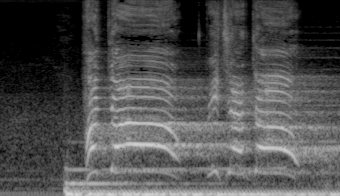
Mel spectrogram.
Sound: shouting

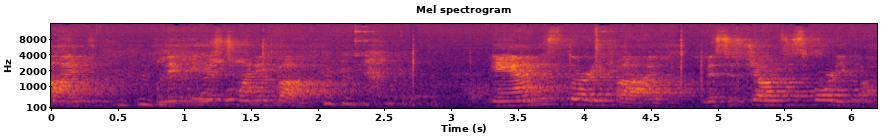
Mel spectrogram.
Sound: laughter

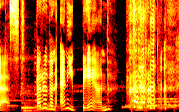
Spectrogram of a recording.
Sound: all chuckling

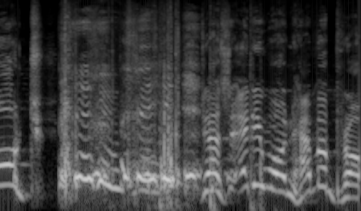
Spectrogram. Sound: giggling

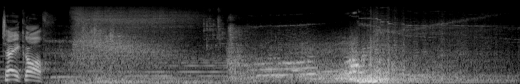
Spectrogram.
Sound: Blizzard takes off

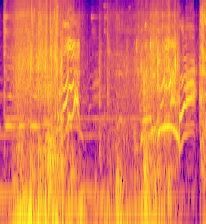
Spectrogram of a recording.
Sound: screams

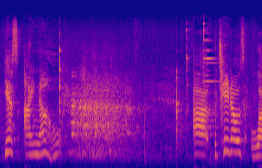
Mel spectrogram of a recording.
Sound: laughter

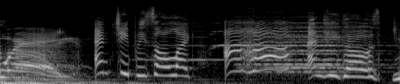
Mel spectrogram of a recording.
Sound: deep voice; high-pitched voice; deep voice

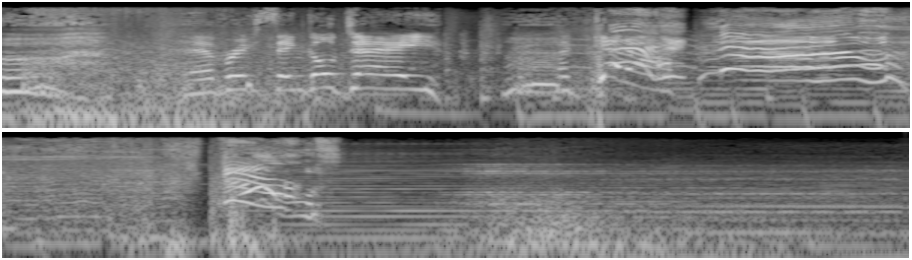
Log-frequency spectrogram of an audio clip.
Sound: making sad sounds

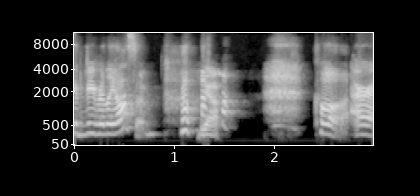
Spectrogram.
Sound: laughs

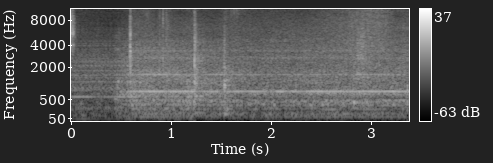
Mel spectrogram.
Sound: machine whine

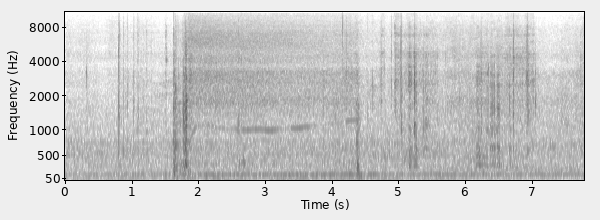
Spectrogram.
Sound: car window opening

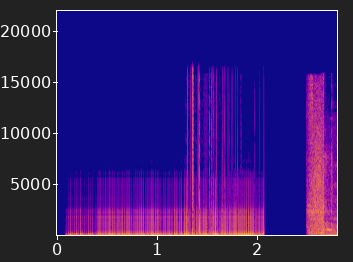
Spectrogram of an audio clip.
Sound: Static

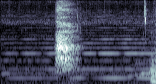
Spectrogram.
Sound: chuckles

